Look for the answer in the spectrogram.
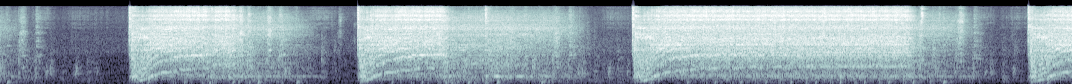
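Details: Ford garden tractor being revived, carburettor float set to maximum, both mixture screws about two turns out: the engine fires and revs briefly, then winds down and dies within seconds, repeatedly; fuel delivery problem suspected, later a screw blocking the fuel path was found.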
